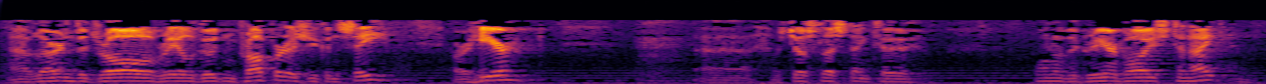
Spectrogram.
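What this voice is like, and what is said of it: South Carolina accent. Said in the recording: “I hope you can all understand my South Carolina accent.”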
